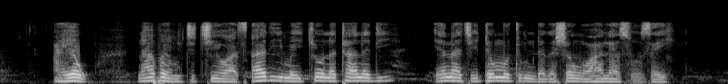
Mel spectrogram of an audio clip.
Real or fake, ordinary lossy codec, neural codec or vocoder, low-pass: real; none; none; 7.2 kHz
